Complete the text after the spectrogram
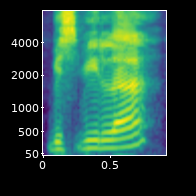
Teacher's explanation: lafaz Allahnya dibaca tipis tipis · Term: tarkik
